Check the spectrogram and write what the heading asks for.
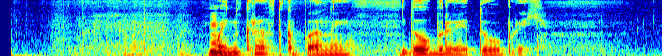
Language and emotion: Russian, neutral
